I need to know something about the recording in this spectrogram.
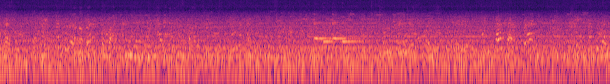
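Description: A bus engine rumbles steadily as the bus drives along.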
